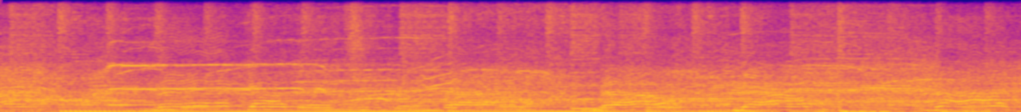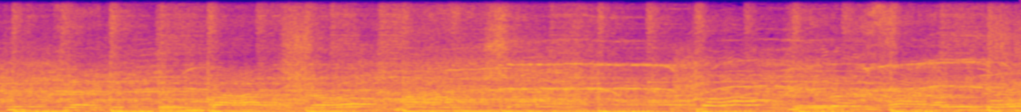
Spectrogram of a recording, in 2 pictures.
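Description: Male K-pop group singing live over a pop backing track with a steady drum beat.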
